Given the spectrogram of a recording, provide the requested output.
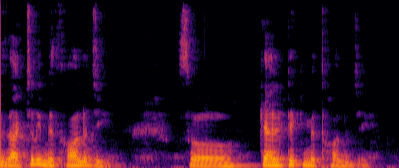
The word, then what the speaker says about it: Celtic: This is pronounced Celtic. For a long time I used to pronounce it Celtic because of a particular team in the US baseball, and the team is called Celtics.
